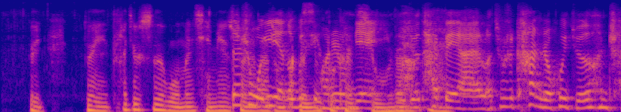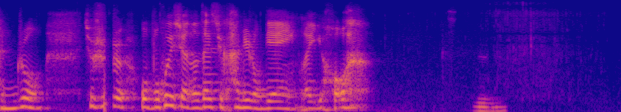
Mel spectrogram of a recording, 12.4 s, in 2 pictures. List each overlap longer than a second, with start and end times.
2.3-4.5

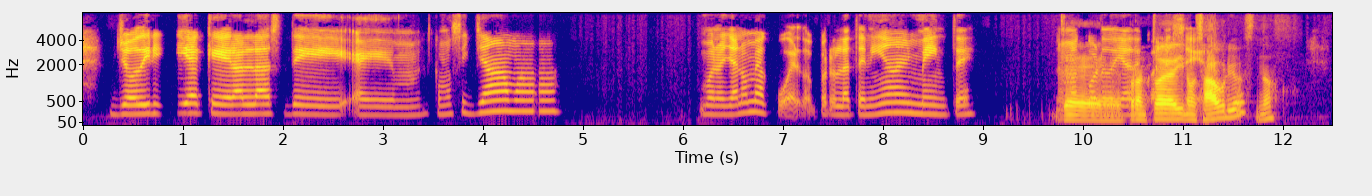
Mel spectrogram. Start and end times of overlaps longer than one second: 9.7-11.4

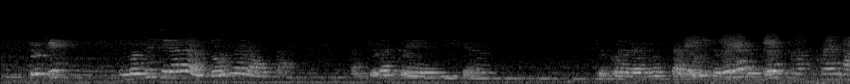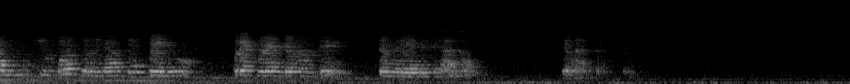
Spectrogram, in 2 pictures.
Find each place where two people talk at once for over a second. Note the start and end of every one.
6.8-8.0

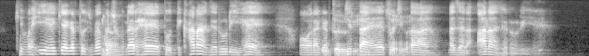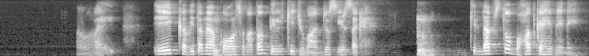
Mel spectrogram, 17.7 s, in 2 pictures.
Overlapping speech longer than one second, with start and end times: 4.8-6.2

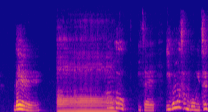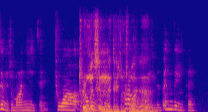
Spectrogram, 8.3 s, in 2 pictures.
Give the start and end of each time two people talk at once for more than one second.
5.8-7.3

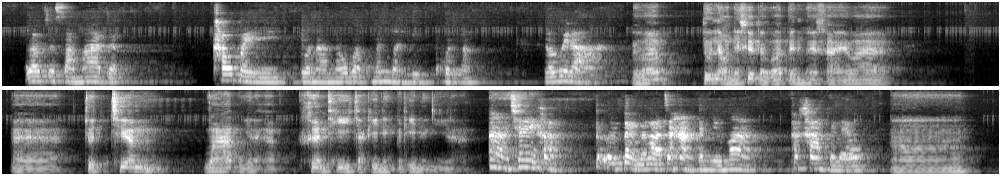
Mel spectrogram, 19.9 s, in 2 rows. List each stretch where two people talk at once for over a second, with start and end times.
none

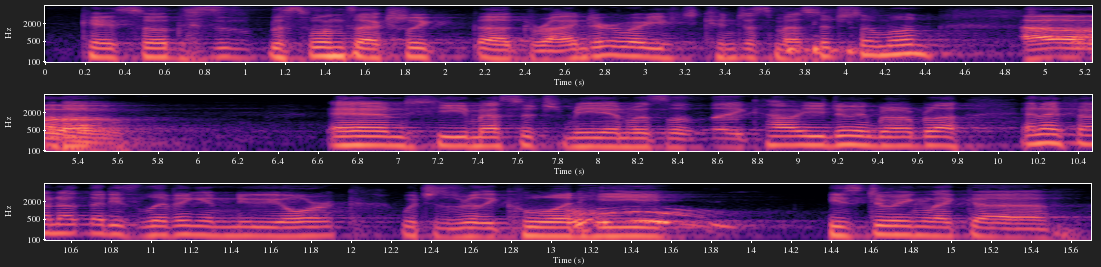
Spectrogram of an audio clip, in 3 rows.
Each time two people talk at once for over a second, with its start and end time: none

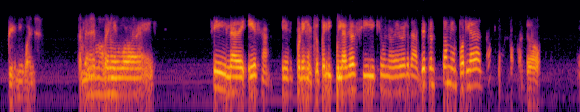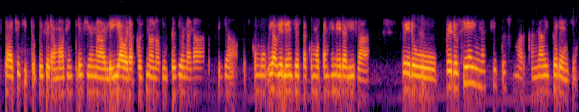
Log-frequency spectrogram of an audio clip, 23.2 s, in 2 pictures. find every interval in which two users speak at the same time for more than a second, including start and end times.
1.6-2.9

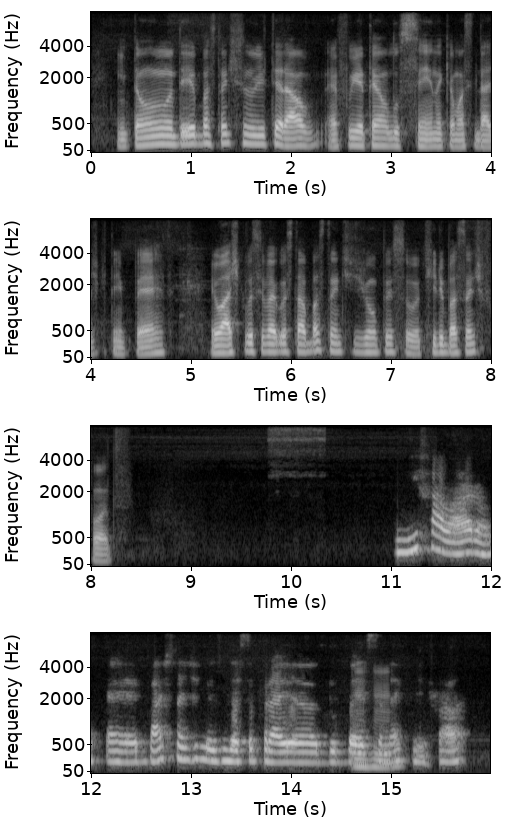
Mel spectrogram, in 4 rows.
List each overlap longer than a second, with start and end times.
none

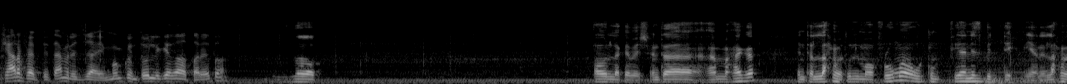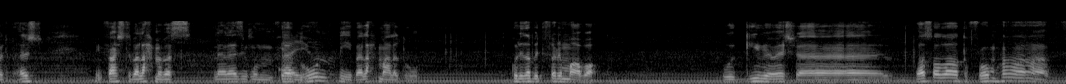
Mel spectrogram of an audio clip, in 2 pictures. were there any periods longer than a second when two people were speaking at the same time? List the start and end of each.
none

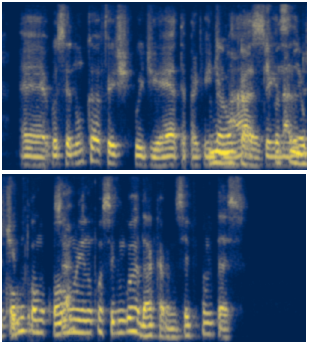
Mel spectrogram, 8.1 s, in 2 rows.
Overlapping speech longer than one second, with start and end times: 2.8-5.1

